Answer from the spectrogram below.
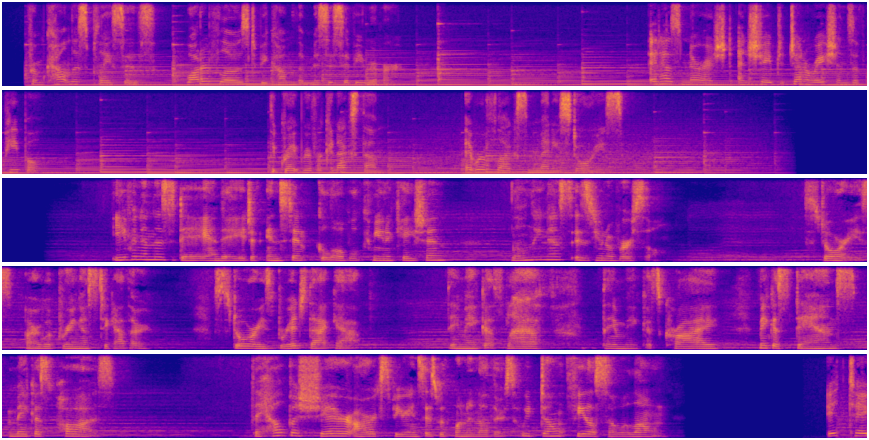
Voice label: VO Narration

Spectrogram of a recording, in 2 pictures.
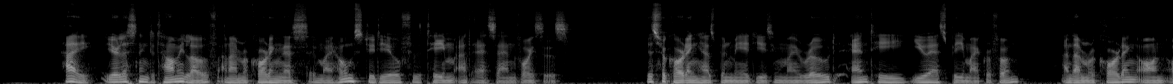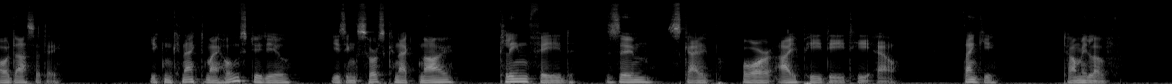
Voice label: home studio

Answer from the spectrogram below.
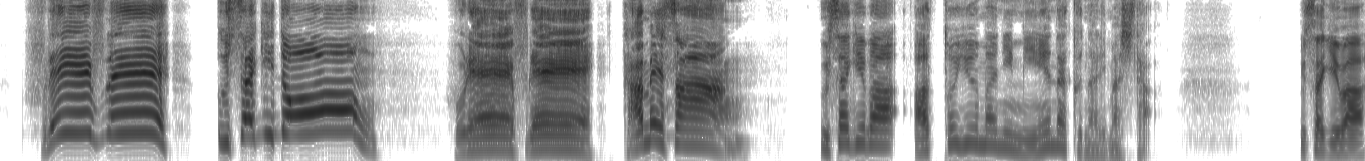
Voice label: audiobook narration Japanese; Rabbit and The Turtle

